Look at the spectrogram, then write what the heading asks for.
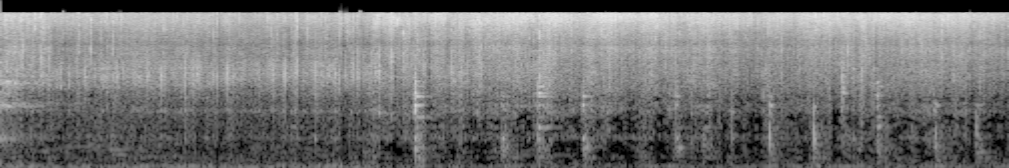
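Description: Peanuts being poured into a pot of onion, garlic and whole spices frying in oil, with a steady sizzle. From about three seconds in, a wooden spoon stirs and knocks against the metal pot roughly twice a second.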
